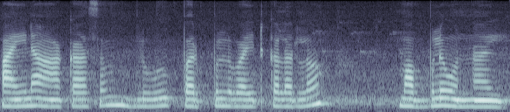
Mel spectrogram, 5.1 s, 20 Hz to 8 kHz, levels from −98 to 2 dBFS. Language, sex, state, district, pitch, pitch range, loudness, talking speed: Telugu, female, Andhra Pradesh, Srikakulam, 185 Hz, 180-200 Hz, -18 LUFS, 105 wpm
